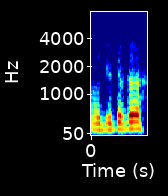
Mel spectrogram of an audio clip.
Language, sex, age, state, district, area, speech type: Bengali, male, 60+, West Bengal, Purba Medinipur, rural, conversation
